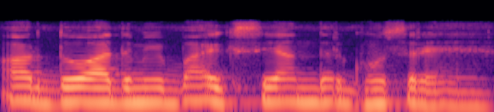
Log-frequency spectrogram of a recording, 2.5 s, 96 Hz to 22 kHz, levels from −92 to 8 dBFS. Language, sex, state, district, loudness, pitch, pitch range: Hindi, male, Jharkhand, Ranchi, -16 LUFS, 155 Hz, 150-165 Hz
